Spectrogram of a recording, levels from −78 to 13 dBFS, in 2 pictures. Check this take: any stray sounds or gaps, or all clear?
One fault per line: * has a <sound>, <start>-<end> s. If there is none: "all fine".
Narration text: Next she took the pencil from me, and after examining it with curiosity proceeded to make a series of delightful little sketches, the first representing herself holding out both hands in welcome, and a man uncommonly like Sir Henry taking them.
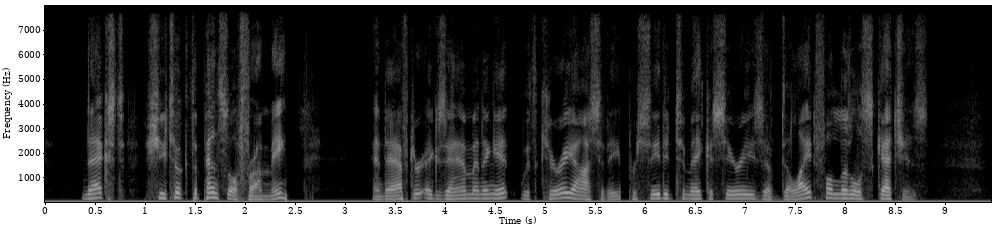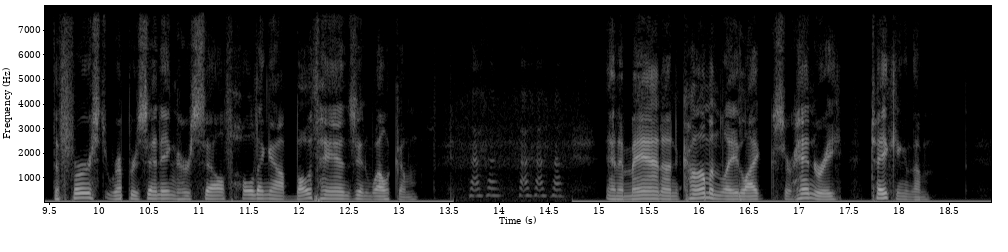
* has a laugh, 13.6-14.7 s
